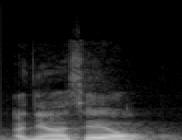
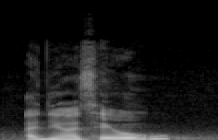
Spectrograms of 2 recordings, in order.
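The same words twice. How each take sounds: First: The greeting is said at a middle pitch. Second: The greeting is said at a low pitch. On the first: "도보다는" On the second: "도"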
